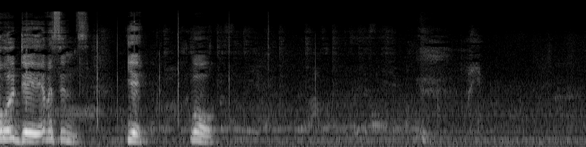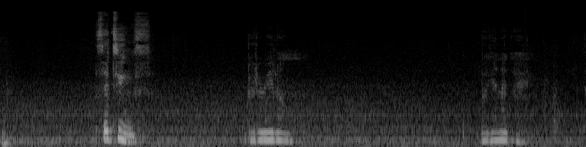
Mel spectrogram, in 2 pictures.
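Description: A young woman talks casually and close to a phone microphone, in short bursts with pauses.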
